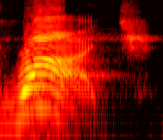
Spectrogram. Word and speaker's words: Raj: It's Raj. Yes. It's R A J. So that's silent. That's Raj. No. No. J is pronounced. It's not H.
